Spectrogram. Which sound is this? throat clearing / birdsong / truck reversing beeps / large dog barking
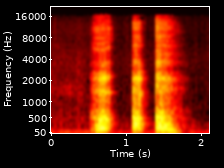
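throat clearing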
